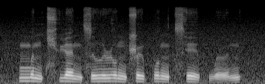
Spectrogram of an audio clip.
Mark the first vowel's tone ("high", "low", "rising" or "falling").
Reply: falling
